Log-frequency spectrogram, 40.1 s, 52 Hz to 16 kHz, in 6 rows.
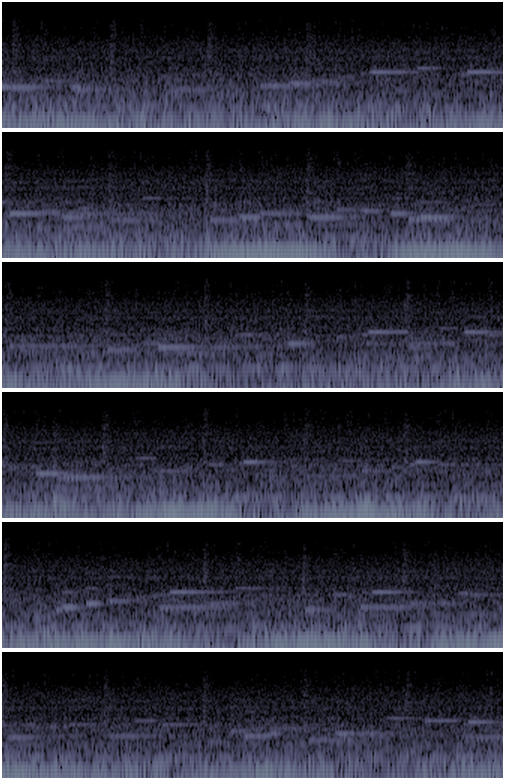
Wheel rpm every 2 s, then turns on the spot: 0, 0, 0, 0, 0, 0, 0, 0, 0, 0, 0, 0, 0, 0, 0, 0, 0, 0, 0, 0.
none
